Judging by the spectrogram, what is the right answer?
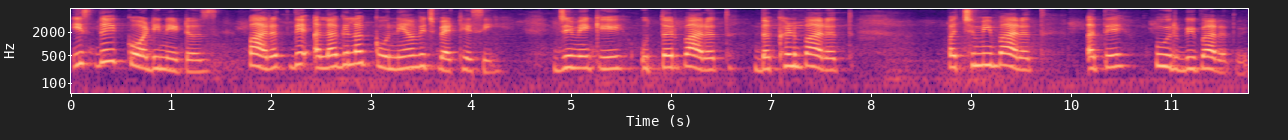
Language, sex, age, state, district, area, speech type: Punjabi, female, 18-30, Punjab, Shaheed Bhagat Singh Nagar, urban, spontaneous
